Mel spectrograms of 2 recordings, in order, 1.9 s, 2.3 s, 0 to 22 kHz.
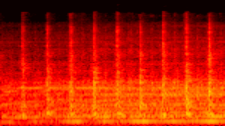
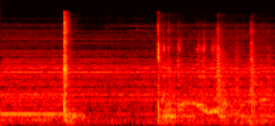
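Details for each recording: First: Museum airplane engine that sat about 20 years, spark plugs all removed, starter cranking with no load: steady whir with even light pulses and no compression bite, engine spinning over freely. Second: 68-year-old museum airplane engine started after 20 years stored: catches after a few seconds and settles into a lumpy, uneven idle that stumbles now and then, sounding like a big cam; it is actually misfiring.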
